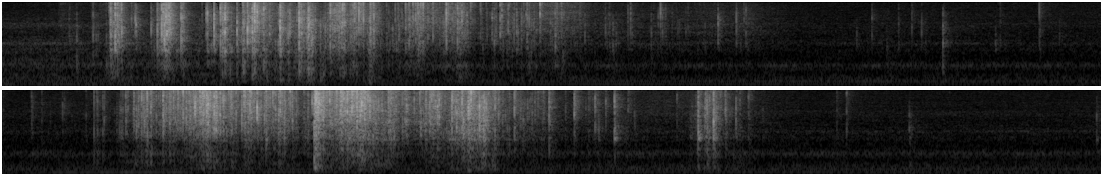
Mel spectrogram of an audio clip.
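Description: Plastic food packaging crinkling as it is handled, in two bursts of a couple of seconds each: one about half a second in, the other about six seconds in. There is a short click near the end.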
